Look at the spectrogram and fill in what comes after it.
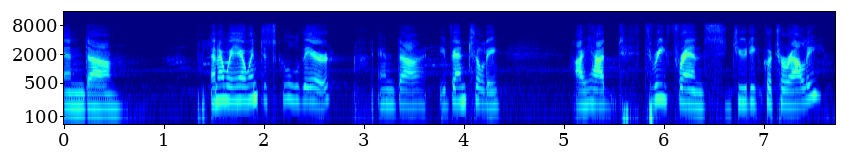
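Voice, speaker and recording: Long, frequent pauses break up a woman's speech at a moderate pace. Her medium pitch carries a bright, sharp tone with ordinary pitch variation. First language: Cree. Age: 60s. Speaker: residential school survivor. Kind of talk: testimony. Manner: halting.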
